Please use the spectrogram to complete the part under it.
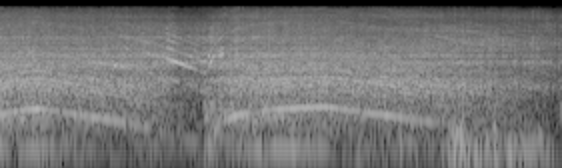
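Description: A drill motor whirs loudly with pitch rising and falling as the bit bites in, a short continuous burst with no voices.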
